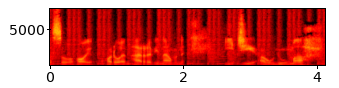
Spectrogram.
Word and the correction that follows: Eiji Aonuma: fått mer input. Och ni som kan japanska får gärna tala om för mig hur mycket jag slaktar det där uttalet. – Det uttalas Eiji Aonuma.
